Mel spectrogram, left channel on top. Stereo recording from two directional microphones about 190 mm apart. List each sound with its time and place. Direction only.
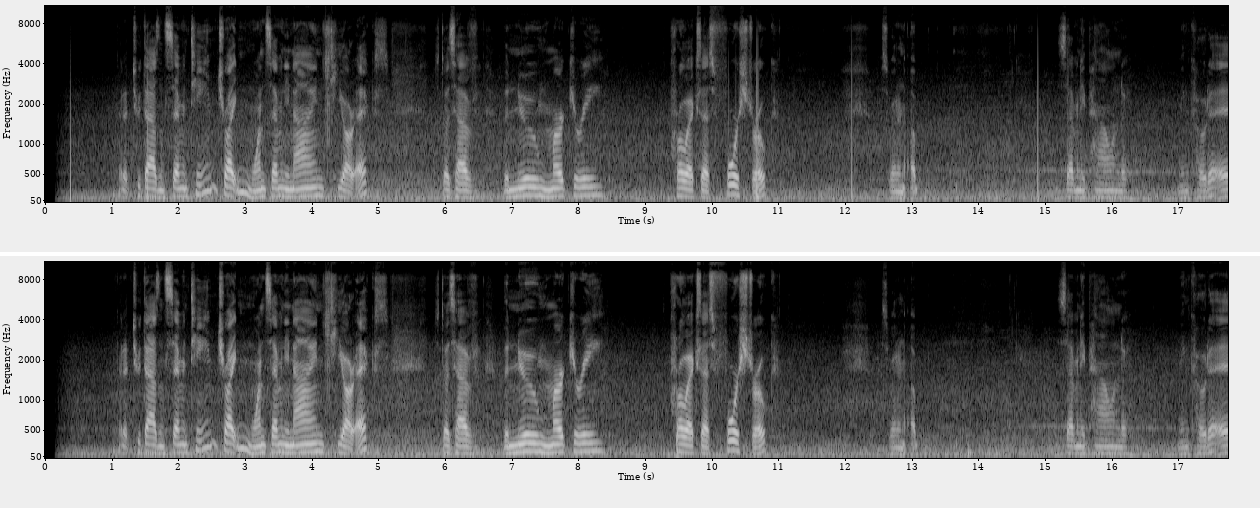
1.1 s speech: 15° left (ahead or behind)
9.4 s speech: centre (ahead or behind)
12.6 s speech: 30° left (ahead or behind)
15.2 s speech: 10° left (ahead or behind)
